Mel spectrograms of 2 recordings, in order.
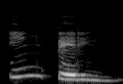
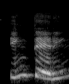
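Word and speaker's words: ínterim: A palavra interim apresenta erro de prosódia quando pronunciada como oxítona. O povo vai lá e fala assim: Ah, nesse interim, inteirim, gente, é moço de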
